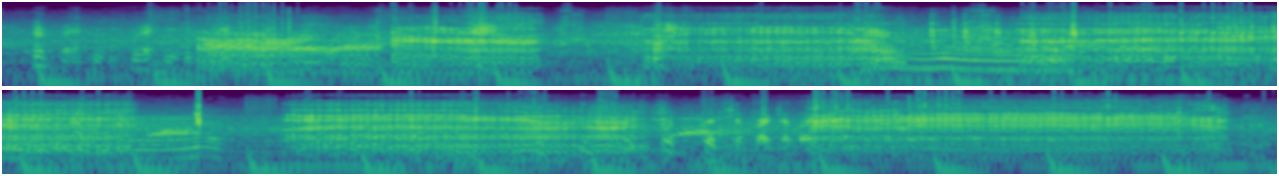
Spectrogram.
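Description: A dog growls and grunts in long, rough, roaring bursts that carry through nearly the whole stretch, loud and close, with only brief pauses between rumbles.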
